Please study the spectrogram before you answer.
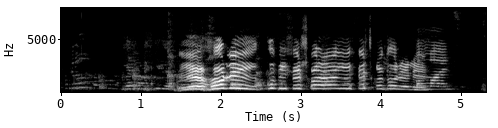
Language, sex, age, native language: Icelandic, male, 12, Icelandic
